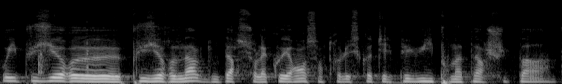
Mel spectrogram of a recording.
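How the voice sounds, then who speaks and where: A man speaking as an elected official in a council debate, rebutting objections point by point in a measured, argumentative way. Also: mid-range voice, flat delivery, mellow. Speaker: local elected official, vice-president of an intercommunal council. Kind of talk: political speech in a council debate. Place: council meeting.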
